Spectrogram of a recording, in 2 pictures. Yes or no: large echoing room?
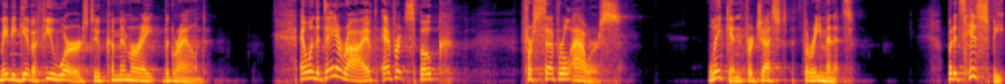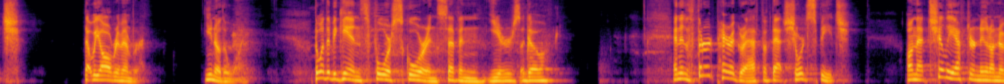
yes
